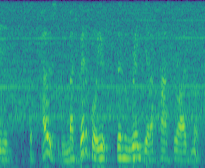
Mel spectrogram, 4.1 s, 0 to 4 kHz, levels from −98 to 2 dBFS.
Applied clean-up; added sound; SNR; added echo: none; Domestic sounds, home sounds; 11 dB; reverberation time 0.3 s.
